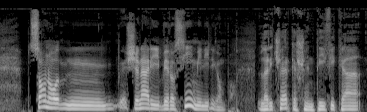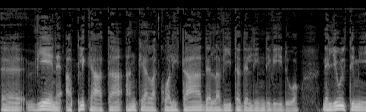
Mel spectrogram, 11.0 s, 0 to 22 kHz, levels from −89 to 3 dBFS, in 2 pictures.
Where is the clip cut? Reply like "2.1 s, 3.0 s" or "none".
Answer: 3.1 s, 3.8 s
